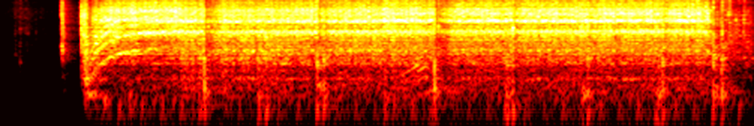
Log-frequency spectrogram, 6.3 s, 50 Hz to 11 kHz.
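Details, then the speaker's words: John Deere Z335E zero-turn mower: it runs rough, with irregular sharp pops and clanks from one cylinder; a stuck valve or bent pushrod is suspected. "It's an interesting one. Doesn't sound so good. Sounds like maybe a valve is stuck, push rod's bent."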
